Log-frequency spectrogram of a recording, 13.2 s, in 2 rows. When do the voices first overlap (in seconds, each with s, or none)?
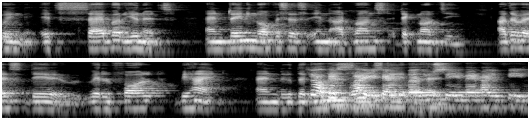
10.4 s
